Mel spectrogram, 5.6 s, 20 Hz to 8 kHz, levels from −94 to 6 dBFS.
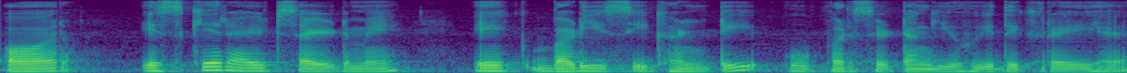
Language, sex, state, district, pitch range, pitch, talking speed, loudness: Hindi, male, Gujarat, Valsad, 95-115 Hz, 105 Hz, 170 wpm, -21 LUFS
